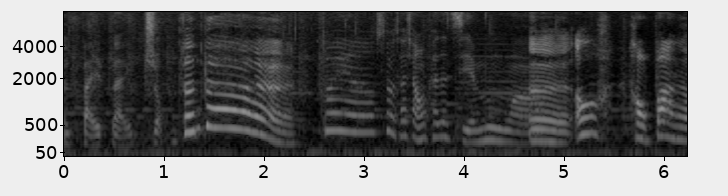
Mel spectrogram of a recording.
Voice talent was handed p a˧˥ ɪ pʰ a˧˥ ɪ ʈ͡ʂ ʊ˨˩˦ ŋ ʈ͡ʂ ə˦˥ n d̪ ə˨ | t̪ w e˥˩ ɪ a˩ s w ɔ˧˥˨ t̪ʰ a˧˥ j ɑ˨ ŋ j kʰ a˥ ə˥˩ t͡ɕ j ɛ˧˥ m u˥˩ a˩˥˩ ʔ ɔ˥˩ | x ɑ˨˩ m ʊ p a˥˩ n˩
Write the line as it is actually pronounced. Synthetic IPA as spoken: p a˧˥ ɪ p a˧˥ ɪ ʈ͡ʂ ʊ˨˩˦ ŋ ʈ͡ʂ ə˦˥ n d̪ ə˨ | t̪ w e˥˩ ɪ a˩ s w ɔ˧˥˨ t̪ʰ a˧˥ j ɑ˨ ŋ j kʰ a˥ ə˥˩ t͡ɕ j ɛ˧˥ m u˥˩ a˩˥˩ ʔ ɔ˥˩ | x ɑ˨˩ ʊ p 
